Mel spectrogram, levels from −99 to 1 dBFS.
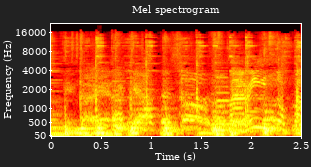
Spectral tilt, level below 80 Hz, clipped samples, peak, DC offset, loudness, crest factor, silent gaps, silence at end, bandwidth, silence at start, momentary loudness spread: -5 dB/octave; -28 dBFS; under 0.1%; 0 dBFS; under 0.1%; -15 LUFS; 14 dB; none; 0 s; 17.5 kHz; 0 s; 4 LU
